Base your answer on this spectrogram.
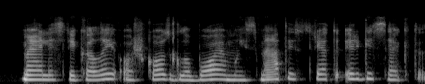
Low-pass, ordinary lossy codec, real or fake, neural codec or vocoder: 10.8 kHz; Opus, 16 kbps; real; none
